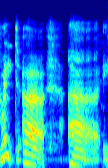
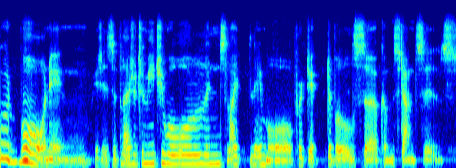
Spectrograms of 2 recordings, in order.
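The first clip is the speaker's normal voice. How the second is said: slow voice of a huge dragon. Greeting the players as a large dragon at the lakeside: voicing a large dragon. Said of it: "this large dragon form sort of looks at you all and says".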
